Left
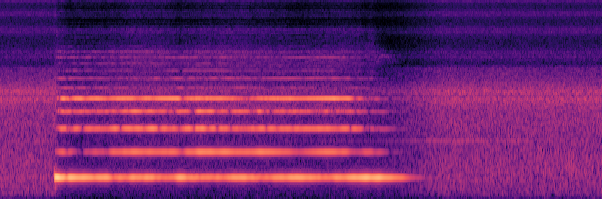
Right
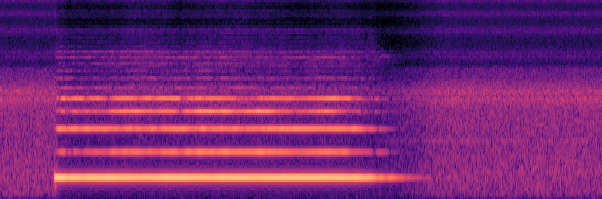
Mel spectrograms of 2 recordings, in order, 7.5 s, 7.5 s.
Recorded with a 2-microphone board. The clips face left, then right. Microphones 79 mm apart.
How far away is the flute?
About 1.2 m.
